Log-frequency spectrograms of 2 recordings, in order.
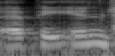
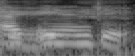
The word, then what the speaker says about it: Feng: It's really pronounced Feng, right? Yes, Feng. Yeah. Yeah, there's an American and Asian way to pronounce it.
